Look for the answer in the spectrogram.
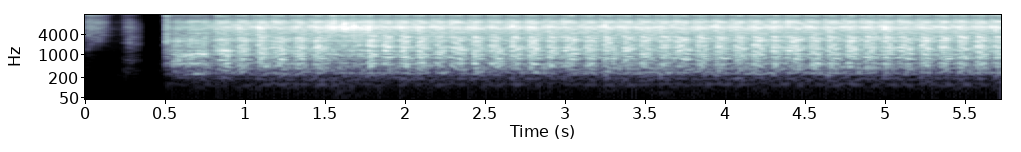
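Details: Alfa Romeo 164 2.0 V6 turbo, checked for spark, compression and fuel pressure, fuel pump relays swapped: steady starter cranking about three beats a second for over five seconds without catching. Cranks, no start; cause not yet confirmed.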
